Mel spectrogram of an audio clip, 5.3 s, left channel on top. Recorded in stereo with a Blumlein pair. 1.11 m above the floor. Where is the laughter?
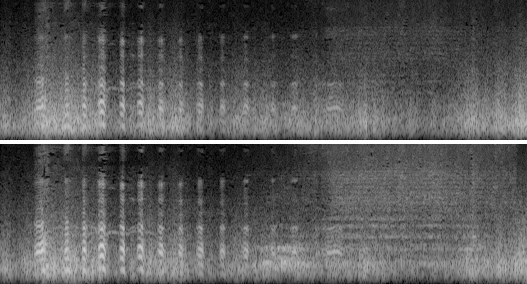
15° right.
